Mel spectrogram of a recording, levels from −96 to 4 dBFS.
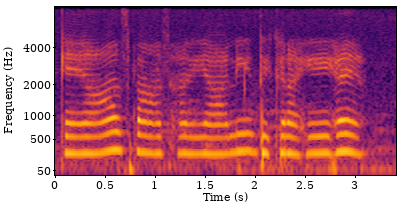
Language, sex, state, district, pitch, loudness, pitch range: Hindi, female, Madhya Pradesh, Bhopal, 275 Hz, -15 LUFS, 275-290 Hz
